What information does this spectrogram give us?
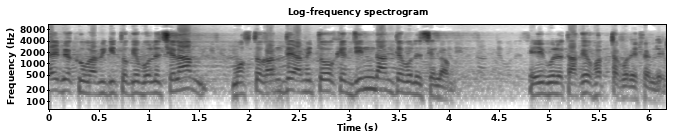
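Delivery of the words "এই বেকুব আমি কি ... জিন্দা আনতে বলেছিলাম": ordinary delivery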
